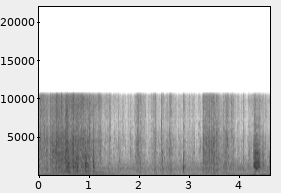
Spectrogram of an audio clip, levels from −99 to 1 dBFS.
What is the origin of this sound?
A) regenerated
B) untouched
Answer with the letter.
A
